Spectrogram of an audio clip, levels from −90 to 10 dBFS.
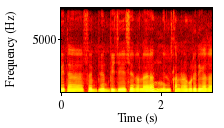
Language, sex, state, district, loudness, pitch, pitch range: Chakma, male, Tripura, Unakoti, -13 LUFS, 110 Hz, 105-110 Hz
